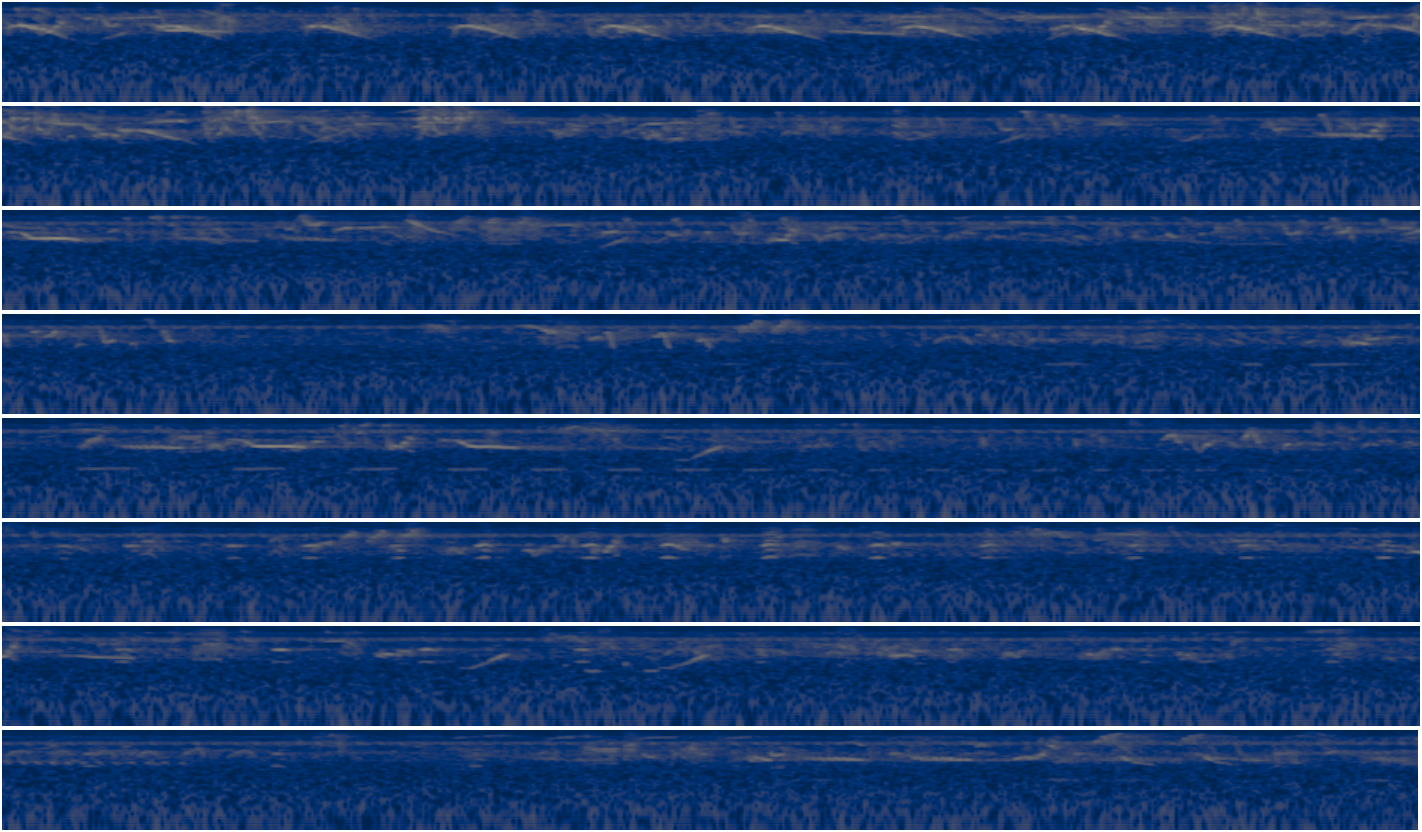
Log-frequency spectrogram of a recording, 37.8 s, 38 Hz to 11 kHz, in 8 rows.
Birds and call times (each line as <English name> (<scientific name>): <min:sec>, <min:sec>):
Black-backed Puffback (Dryoscopus cubla): 0:01.5, 0:03.6
African Bare-eyed Thrush (Turdus tephronotus): 0:09.2, 0:35.8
